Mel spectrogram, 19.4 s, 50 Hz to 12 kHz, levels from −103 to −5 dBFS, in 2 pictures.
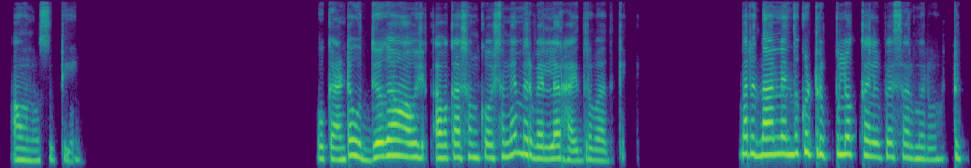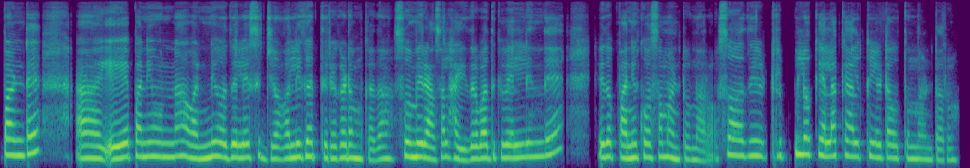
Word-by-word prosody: అవును. 215 -2 -3
City. 230 0 -12 2.4
Okay. 240 -1 -2
అంటే 265 - +1
ఉద్యోగ 270 +5 +4 0.2
అవ 275 - +4 0.3
అవకాశం 265 +1 0
కోశమే 275 +5 -1
మీరు 305 -4 +2
వెళ్లారు 240 0 +1
హైదరాబాద్‌కి. 205 +2 -7 1.2
మరి 335 0 +3
దాన్నెందుకు 330 +2 +5
ట్రిప్‌లోకి 330 +1 +1
కలిపేసారు 275 -3 -2
మీరు? 225 -1 -6 0.2
ట్రిప్ 260 +3 -4
అంటే 310 +3 +2 0.5
ఆహ్, 250 -1 +3 0.2
ఏ - - +6 0.2
పని 280 0 +1
ఉన్నా 275 +1 -1
అవన్నీ 250 +2 +3
వదిలేసి 265 +1 +1
జాలీగా 260 +4 +1
తిరగడం 255 0 +1
కదా! 230 +3 -4 0.2
సో - - -6
మీరు 270 -2 +4
అసలు 270 +2 -4
హైదరాబాద్‌కి 250 +4 0
వెళ్ళిందే 275 +6 -1 0.5
ఏదో 275 0 +1
పని 255 +1 +4
కోసం 275 +1 -2
అంటున్నారు. 230 -2 -6
సో - - -3
అది 300 +1 -2 0.2
ట్రిప్‌లోకి 320 +2 -1
ఎలా 295 +1 -1
కాలిక్యులేట్ 275 -2 -3
అవుతుందంటారు. 230 -3 -6
265 Hz, 130 wpm, -24 LUFS, 240-285 Hz, 2.4 s, ఏ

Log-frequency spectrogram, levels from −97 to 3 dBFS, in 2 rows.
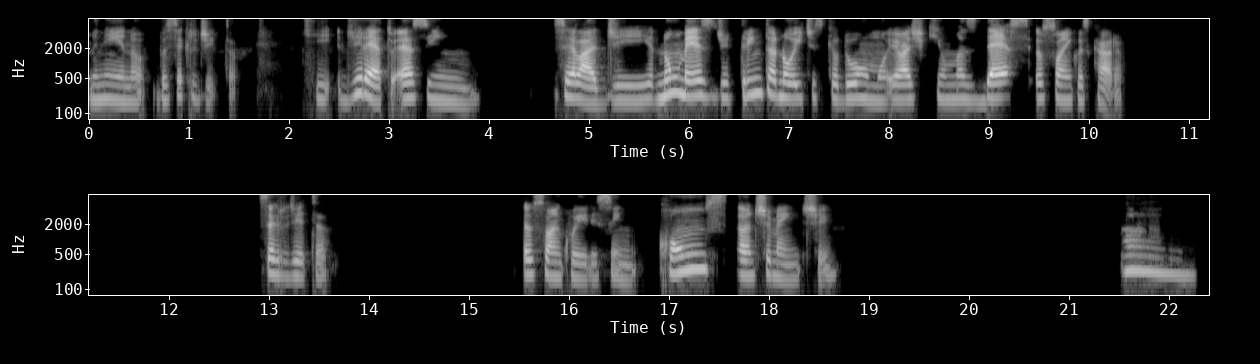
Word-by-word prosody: Menino, 185 -2 -7
você 180 +1 -5
acredita 200 -2 -9 0.8
que 190 -1 -14
direto, 210 -2 +3
é, 195 - +6
assim, 185 -5 -4 0.8
sei 220 -3 +3
lá, 175 -4 +8
de 165 +3 -7
em 185 +4 -5
um 260 +2 +2
mês 225 -2 +8
de 205 -1 -8
30 240 +1 0
noites 200 -1 -2
que 195 - -11
eu - - -6
durmo, 190 -1 -4
eu 185 - 0
acho 190 0 +2
que 195 - -12
umas 185 -1 -8
10 200 +4 +6
eu 195 - -4
sonho 190 -2 -1
com 185 - -9
esse 180 - -6
cara. - - -2 2.6
Você 210 - 0
acredita. 180 -2 -7 2.0
Eu 195 - +1
sonho 185 -3 -1
com 190 - -15
ele 165 -1 -8
sim, 155 -2 -5 0.2
constantemente. 200 -8 -1 2.8
Hã. 220 -5 -10
195 Hz, 100 wpm, -26 LUFS, 180-210 Hz, 2.8 s, lá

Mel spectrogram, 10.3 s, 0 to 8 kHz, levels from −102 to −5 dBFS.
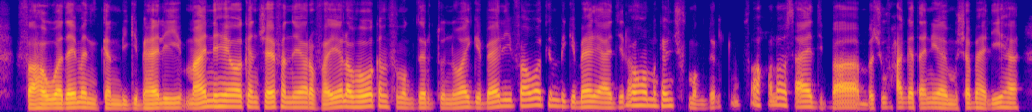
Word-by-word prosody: فهو 115 +1 +4
دايمّا 125 0 +4
كان 110 -1 -2
بيجيبها 110 +2 +1
لي 125 +1 -1
مع 115 +2 +3
إن 150 +2 +2 0.2
هو 150 - +4
كان 140 -2 -3
شايفها 135 +2 +2
إن 135 - -5
هي 135 0 +1
رفاهية 120 +3 +1
لو 145 -1 +4
هو 145 +3 +4
كان 155 -1 -4
في 135 -2 -12
مقدرتُه 120 -1 -4
إن 115 0 -6
هو 130 +2 0
يجيبها 130 0 +1
لي 165 +1 -4
فهو 170 +3 +1
كان 175 -3 -8
بيجيبها 145 -1 -1
لي 140 -1 0
عادي، 130 +1 -2
لو 175 - -3
هو 180 0 +2
ما 175 -1 -5
كانش 170 +1 -3
في - - -18
مقدرتُه 105 -2 -11
فخلاص 185 -2 -5
عادي، 135 -4 0
با 65 0 +2
باشوف 115 +4 -8
حاجة 130 -1 -2
تانية 125 -1 -1
مشابهة 115 +2 -3
ليها، 125 +2 -3
130 Hz, 240 wpm, -23 LUFS, 115-145 Hz, 0.2 s, فهو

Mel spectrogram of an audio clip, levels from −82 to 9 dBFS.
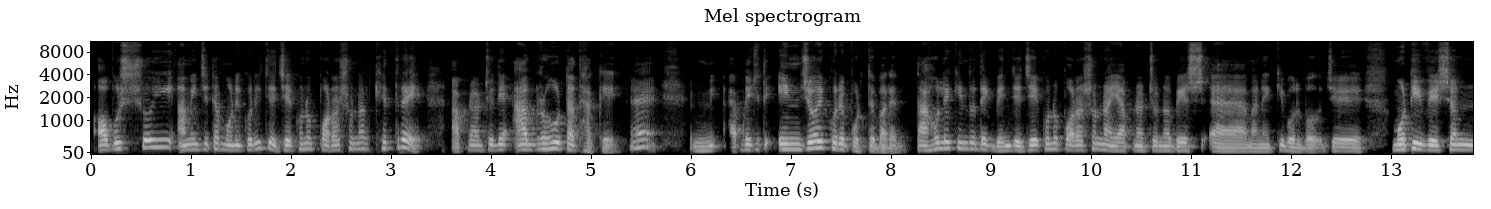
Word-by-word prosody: অবশ্যই 180 +7 +2 0.2
আমি 145 +4 +2
যেটা 165 +1 -3
মনে 135 0 +2
করি 145 +3 0
যে - - +4
যেকোনো 140 +5 0
পড়াশোনার 150 +4 -2
ক্ষেত্রে 190 +4 +1 0.5
আপনার 140 -1 -4
যদি 145 +1 +1 0.2
আগ্রহটা 160 +2 +3
থাকে। 95 -5 -4 0.2
হ্যাঁ? 210 +2 -1 0.5
মি 130 - -1 0.2
আপনি 150 - -1
যদি - - -6 0.2
এনজয় 170 +5 +5
করে 165 -3 +4
পড়তে 120 - -2
পারেন 85 -3 -2 0.2
তাহলে 155 +8 +2
কিন্তু 175 -2 -1
দেখবেন 125 -5 0
যে 125 - +4
যেকোনো 145 +3 +2
পড়াশোনাই 135 -1 0
আপনার 120 +1 -3
জন্য 125 -1 0
বেশ 120 0 0 0.2
অ্যা 105 - +1 0.3
মানে 100 0 -2
কি - - -2
বলব 100 -3 -1 0.3
যে 115 -1 0 0.6
মোটিভেশন 150 -2 +5
150 Hz, 155 wpm, -24 LUFS, 130-170 Hz, 0.6 s, এনজয়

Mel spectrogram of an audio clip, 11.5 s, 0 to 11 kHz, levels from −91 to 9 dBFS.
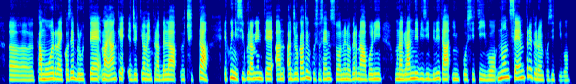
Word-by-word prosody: ehm, 170 -1 -3
camorra 200 +1 +2
e 190 - -2
cose 195 +6 -1
brutte 200 0 +1
ma 195 0 +5
è - - +1
anche 210 +3 +2
oggettivamente 195 +1 -4
una 180 -1 -2
bella, 185 +1 +2
uhm, 185 - -12
città 185 +4 +3 0.3
e 210 - -6
quindi 245 -4 +3
sicuramente 215 0 0
han 195 +1 0
ha 195 - -2
giocato 210 +4 0
in 245 - +2
questo 200 -2 -11
senso, 205 0 -4
almeno 190 0 -2
per 210 +3 -3
Napoli, 195 +1 0 0.2
una 195 -1 +1
grande 205 +4 +3
visibilità 200 0 0
in 200 -1 -4
positivo. 180 -2 -6
Non 260 +6 +5
sempre, 260 +4 +2
però 200 -4 -2
in 175 - -5
positivo. 165 -2 -14
195 Hz, 180 wpm, -24 LUFS, 185-210 Hz, 0.3 s, ma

